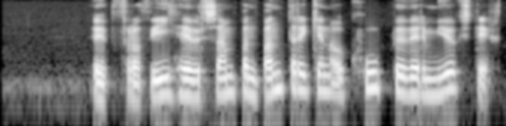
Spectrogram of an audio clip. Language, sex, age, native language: Icelandic, male, 20-29, Icelandic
